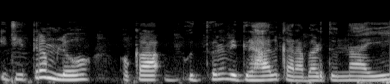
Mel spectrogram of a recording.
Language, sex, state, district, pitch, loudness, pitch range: Telugu, female, Telangana, Nalgonda, 210 Hz, -16 LUFS, 195-230 Hz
